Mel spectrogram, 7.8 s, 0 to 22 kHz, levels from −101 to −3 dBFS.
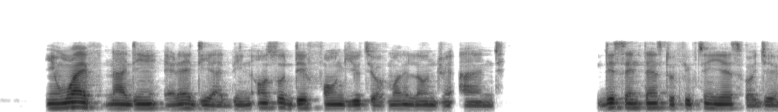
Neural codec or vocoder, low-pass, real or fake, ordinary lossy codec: none; 5.4 kHz; real; none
